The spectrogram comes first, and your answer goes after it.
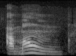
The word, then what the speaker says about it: among: Among. Quase não pronuncia o G, não é among não, viu?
